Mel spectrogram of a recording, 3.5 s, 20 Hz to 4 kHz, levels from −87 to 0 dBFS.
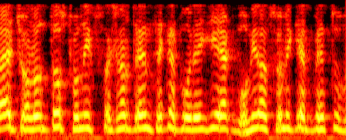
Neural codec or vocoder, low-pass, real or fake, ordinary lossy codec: codec, 16 kHz, 4 kbps, FunCodec, trained on LibriTTS, 50 frames a second; 3.6 kHz; fake; none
